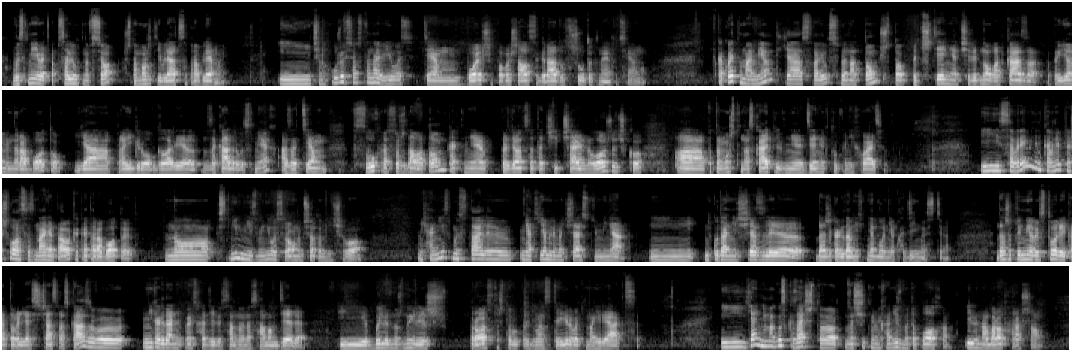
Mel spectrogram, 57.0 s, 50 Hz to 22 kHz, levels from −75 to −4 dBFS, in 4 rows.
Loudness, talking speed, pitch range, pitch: -24 LUFS, 145 wpm, 130-155 Hz, 140 Hz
